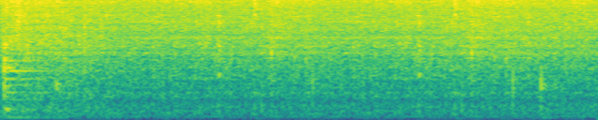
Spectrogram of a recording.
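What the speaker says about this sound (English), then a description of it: "I'm gonna sear the shrimp first" Shrimp searing in a hot pan, a steady bright sizzle and hiss with small pops scattered throughout, close and fairly quiet, no voices.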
